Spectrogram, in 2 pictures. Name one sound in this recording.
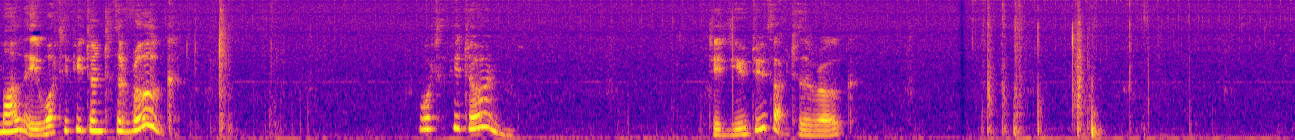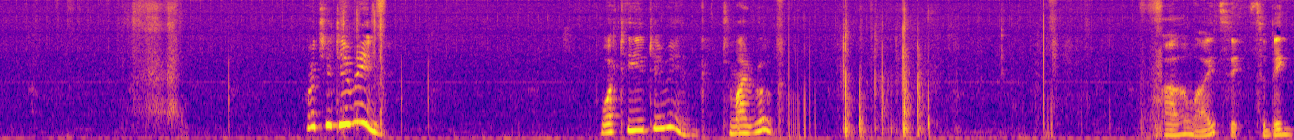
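A cat meows loudly and repeatedly, close by.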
